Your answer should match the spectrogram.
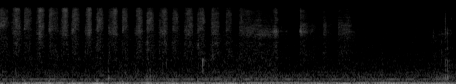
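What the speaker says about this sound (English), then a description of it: "with my Pro Polish pad, just buff the rest of it off" Metal is buffed with a Pro Polish pad in quick back-and-forth strokes, each pass a dry rubbing swish, over a constant low motor hum.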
